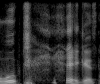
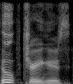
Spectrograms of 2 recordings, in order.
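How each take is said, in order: First: The first word starts with a W sound. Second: The first word starts with an H sound. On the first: The speaker calls it wrong. "not whoop triggers" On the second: The speaker calls it right. "It's hoop triggers"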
